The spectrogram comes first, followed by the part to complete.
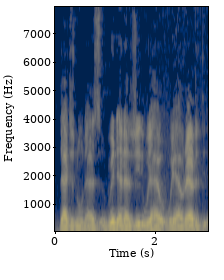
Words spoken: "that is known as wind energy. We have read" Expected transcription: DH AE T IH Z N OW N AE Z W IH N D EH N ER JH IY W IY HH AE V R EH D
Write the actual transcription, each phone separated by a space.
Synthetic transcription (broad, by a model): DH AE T IH Z N OW N AE Z W IH N D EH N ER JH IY W IY HH AE V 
